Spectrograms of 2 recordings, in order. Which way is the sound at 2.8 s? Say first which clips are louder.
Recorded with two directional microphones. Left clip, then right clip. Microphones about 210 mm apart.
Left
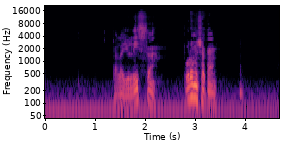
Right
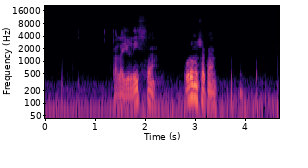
Right 3 dB; 40° left (ahead or behind).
